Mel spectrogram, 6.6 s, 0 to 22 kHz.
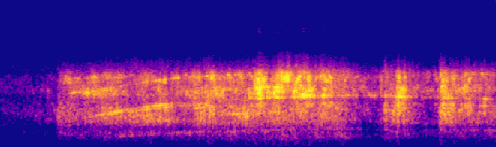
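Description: Twin JetCat SPM-5 turbines of a radio-controlled Mhz Mystic C5000 powerboat running at speed: a loud rushing whine that comes in suddenly about a second in, its pitch slowly falling. A few sharp knocks come near the end.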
